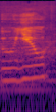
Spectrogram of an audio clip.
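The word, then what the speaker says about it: 우유: The Korean word for milk is pronounced uyu, and that's my favorite way to refer to milk.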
